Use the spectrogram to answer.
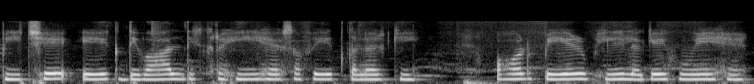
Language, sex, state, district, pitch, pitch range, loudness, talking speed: Hindi, female, Uttar Pradesh, Lucknow, 240 Hz, 230-245 Hz, -14 LUFS, 120 wpm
